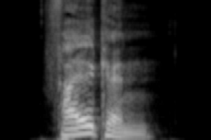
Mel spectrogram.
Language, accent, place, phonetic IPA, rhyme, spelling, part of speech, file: German, Germany, Berlin, [ˈfalkn̩], -alkn̩, Falken, noun, De-Falken.ogg
- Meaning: plural of Falke "falcons"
